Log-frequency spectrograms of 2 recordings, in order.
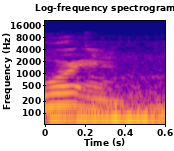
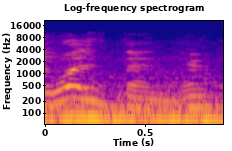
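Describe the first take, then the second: First: The name is said in a plain English accent. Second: The name is said in a Spanish accent.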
